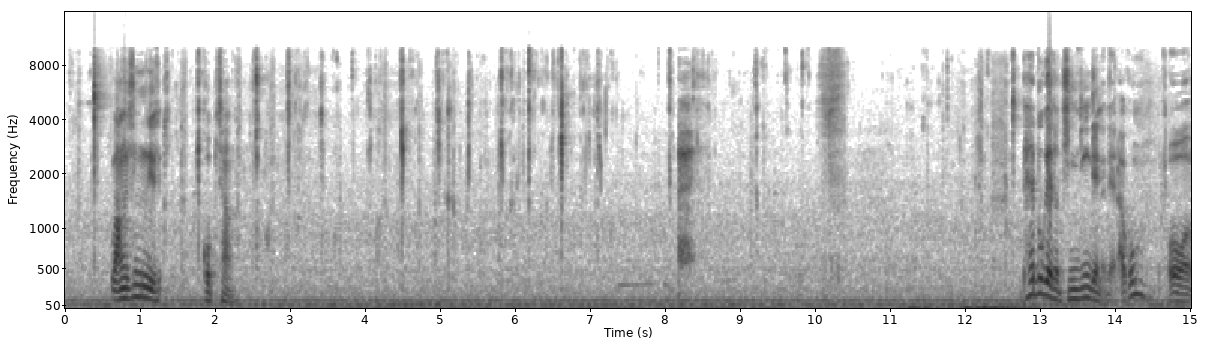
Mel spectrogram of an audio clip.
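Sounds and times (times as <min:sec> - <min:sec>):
wet chewing clicks and smacks: 0:00.0 - 0:10.0, 0:11.2 - 0:12.8
steady low hum: 0:00.0 - 0:15.0.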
